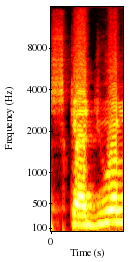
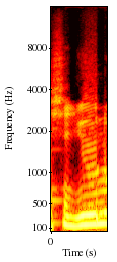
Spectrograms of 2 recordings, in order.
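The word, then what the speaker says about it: schedule: अब स्केड्यूल इसको बोलते हैं, शेड्यूल बोलते हैं। ये जे से इसकी साउंड आती है।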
